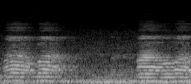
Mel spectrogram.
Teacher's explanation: Jadi ketika mengucapin ma pasti dia ada getaran di hidung.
